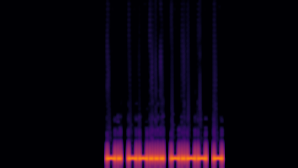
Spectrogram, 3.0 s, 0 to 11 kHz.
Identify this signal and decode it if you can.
Morse code, heard as a keyed tone, about 44 wpm, 700 Hz. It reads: N7YT
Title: Easy Call Signs Repeated 2x - 45wpm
